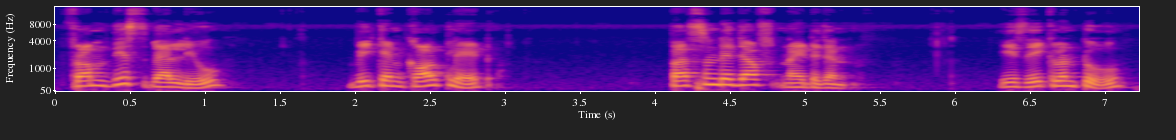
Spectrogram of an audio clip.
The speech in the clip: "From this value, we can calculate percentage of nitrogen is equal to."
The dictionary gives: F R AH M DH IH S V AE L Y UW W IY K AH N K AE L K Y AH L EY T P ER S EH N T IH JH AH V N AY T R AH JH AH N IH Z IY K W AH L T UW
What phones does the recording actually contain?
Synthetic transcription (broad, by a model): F R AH M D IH S V AE L Y UW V IY K AH N K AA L K Y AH L EY T P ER S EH N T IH JH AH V N AY T R AH JH AH N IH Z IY K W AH N T UW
